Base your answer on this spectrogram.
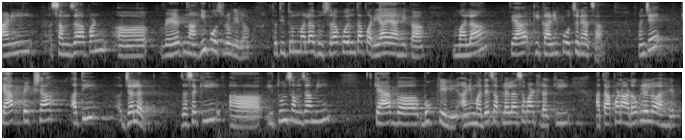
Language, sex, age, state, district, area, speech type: Marathi, female, 30-45, Maharashtra, Thane, urban, spontaneous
